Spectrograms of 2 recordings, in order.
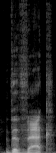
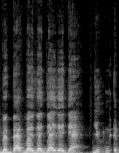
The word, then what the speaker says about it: Vivek: But see, the fact that you're Indian, or my bad, an Indian supersedes everything else you've done up to this point, Vivek.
